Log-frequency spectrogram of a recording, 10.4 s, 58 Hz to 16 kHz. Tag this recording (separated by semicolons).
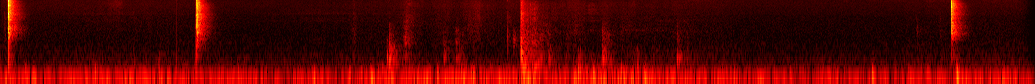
click; room; lights; switch-on; switch; dare-12; lightswitch; light; switching; switch-off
